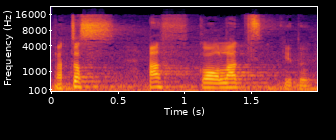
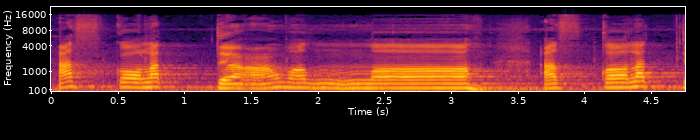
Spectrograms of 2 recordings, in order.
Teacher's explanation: Tapi karena di depannya bertemu dal, maka sifat hams dari tak ini ya menjadi hilang, langsung masuk ke dal. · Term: idgham mutajanisain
